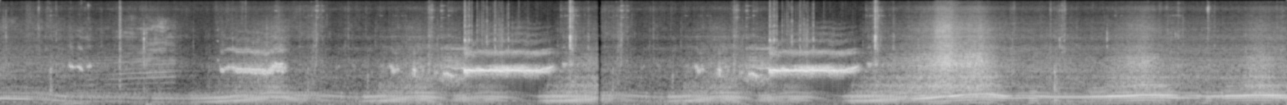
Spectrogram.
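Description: Car engine heard from inside the cabin, its pitch rising and falling about once a second as the throttle is worked hard, with the tyres squealing three times in hard cornering. Near the end the engine climbs and holds a higher pitch under acceleration.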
